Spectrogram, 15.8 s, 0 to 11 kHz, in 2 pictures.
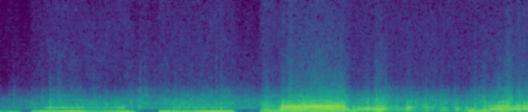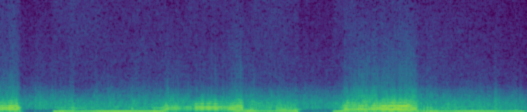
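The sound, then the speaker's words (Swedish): Scott's phonautograph recording made on 9 April 1860, reproduced in 2008 by Livermore Laboratory in California: a man's voice, believed to be Scott himself, sings Au clair de la lune, a slow, simple melody in sustained low notes, grouped into short phrases with brief breaks, heavily buried in constant buzzing hiss. “Forskarna tror att det är Scott själv som sjunger Au clair de la lune”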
